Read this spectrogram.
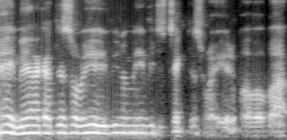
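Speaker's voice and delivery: fast-talking salesman voice. Describing pushy city-slicker salespeople, the speaker acts one out, imitating fast-talking salesman. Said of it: "And they talking so fast".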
